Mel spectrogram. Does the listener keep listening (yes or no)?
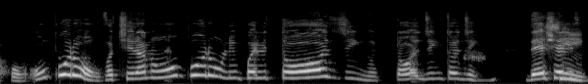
yes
